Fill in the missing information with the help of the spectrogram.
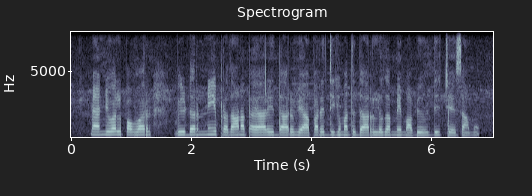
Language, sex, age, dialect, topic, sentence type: Telugu, female, 18-24, Central/Coastal, agriculture, statement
